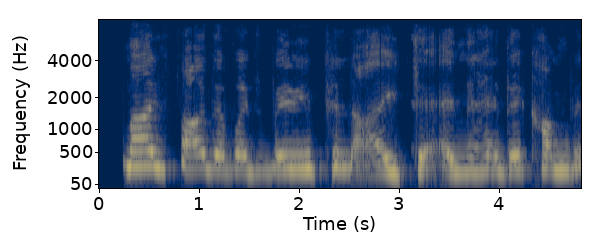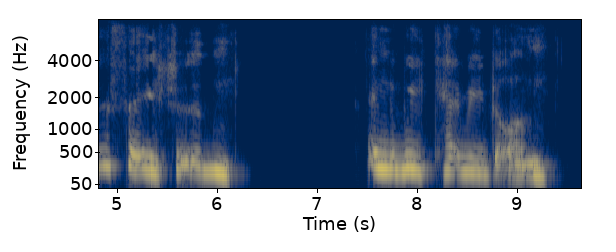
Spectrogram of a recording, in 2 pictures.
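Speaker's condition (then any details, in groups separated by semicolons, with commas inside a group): Slurred speech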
